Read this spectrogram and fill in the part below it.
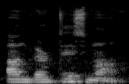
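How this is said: It is said in a British accent. "in British English English sounds advertisement"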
